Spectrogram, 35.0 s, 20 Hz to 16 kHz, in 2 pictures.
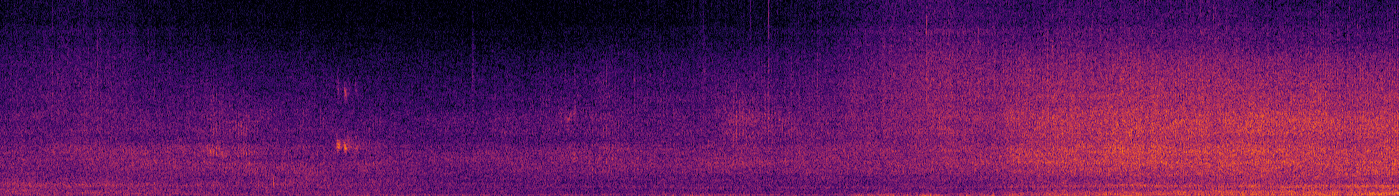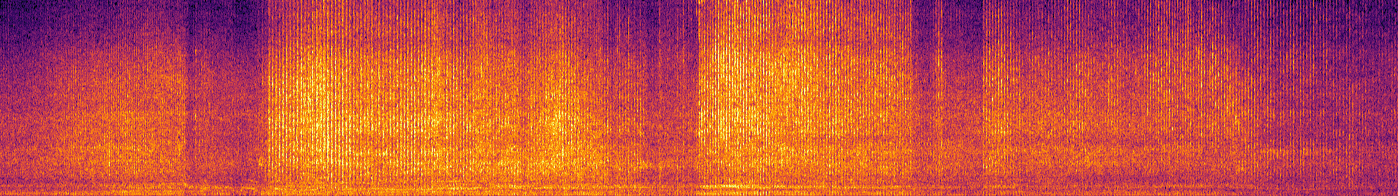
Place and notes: {"title": "Brussels, Belgium - Go-kart racing", "date": "2013-06-30 17:52:00", "description": "This is a recording made at Udo's request during a recent adventure in Brussels! We were walking to the final venue for the Tuned City Festival when we heard the wonderful sonorities of go-karting cascading down the street. Udo asked me to record the sound for him, so here is what I heard outside, looking across the tarmac and watching the drivers. ENJOY! Recorded with Audio Technica BP4029 stereo shotgun and FOSTEX FR-2LE recorder.", "latitude": "50.91", "longitude": "4.42", "altitude": "14", "timezone": "Europe/Brussels"}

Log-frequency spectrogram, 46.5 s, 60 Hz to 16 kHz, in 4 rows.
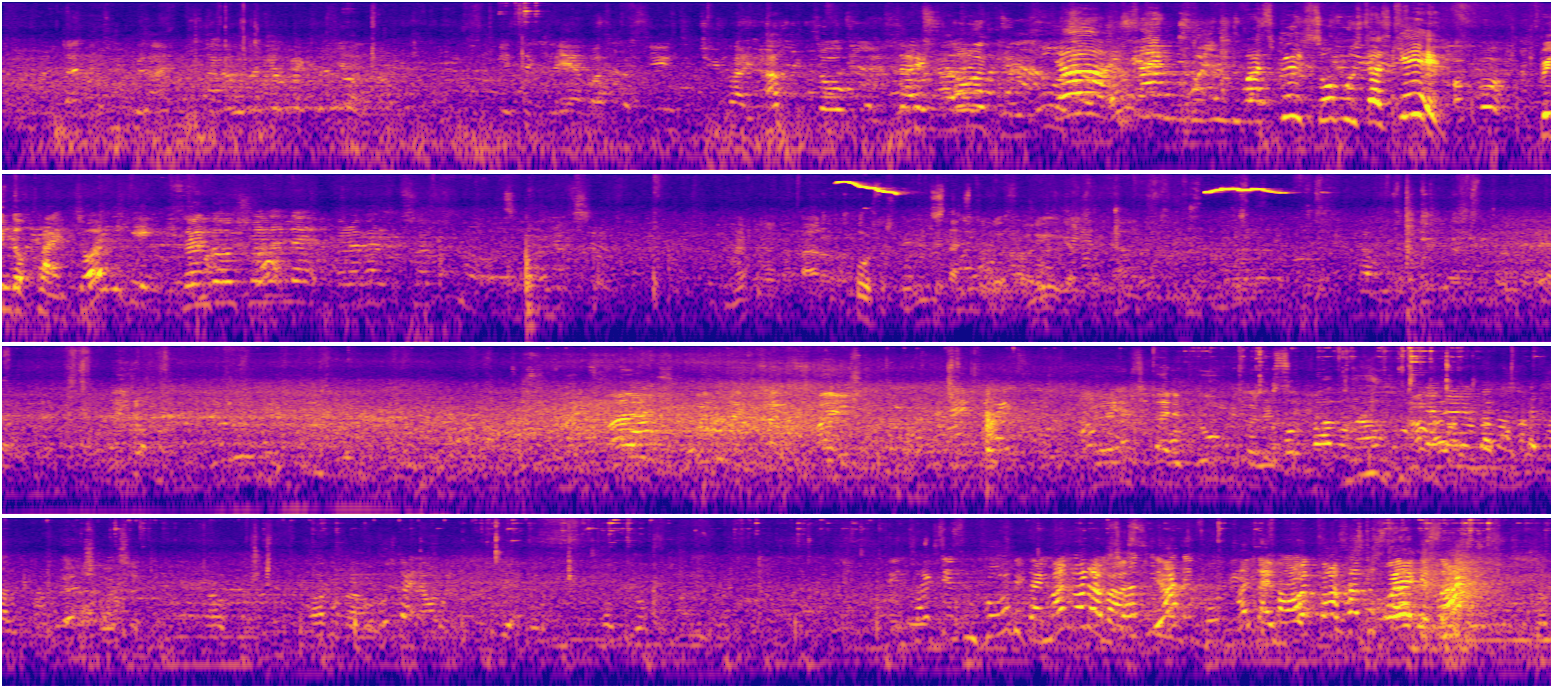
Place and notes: {"title": "frankfurt, Rotlichtviertel, Strasse Nachtszene - frankfurt, rotlichtviertel, strasse nachtszene", "date": "2008-04-09 15:25:00", "description": "kleine öffentliche auseinandersetzung in der lokalen gewerbe szene\nproject: social ambiences/ listen to the people - in & outdoor nearfield recordings", "latitude": "50.11", "longitude": "8.67", "altitude": "106", "timezone": "Europe/Berlin"}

